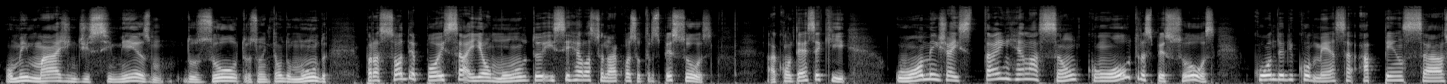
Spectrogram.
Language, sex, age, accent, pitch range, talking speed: Portuguese, male, 20-39, Brazilian, 130-170 Hz, 165 wpm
